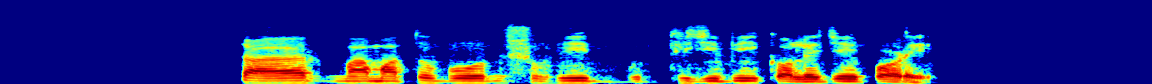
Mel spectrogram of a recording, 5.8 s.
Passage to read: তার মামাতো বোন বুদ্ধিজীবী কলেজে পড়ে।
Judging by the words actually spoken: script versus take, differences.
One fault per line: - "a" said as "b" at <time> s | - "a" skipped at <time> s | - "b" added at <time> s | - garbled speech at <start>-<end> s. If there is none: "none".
- "শহীদ" added at 2.5 s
